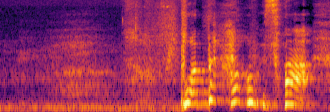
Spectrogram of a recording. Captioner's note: loud breathing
